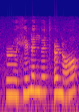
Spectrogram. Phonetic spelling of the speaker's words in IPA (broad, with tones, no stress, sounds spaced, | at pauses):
ɹ ɵ˨ fʲ ɛ˨˦ ɳ ɛ˦ ŋ ø˦ t͡sʼ ə˞˦ ɳ ɔ˨˦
